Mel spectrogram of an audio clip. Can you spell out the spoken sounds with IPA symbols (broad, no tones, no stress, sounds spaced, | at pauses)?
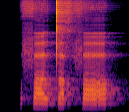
f ɒ l t ɒ x f ɒ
